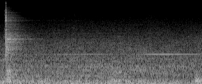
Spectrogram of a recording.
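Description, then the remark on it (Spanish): An automatic free public toilet door opening after its washing cycle has finished and the green light is on: a brief clunk at the start, then a steady mechanical whirring with a faint, thin whine running through it. No one speaks. “Ahí se abre, ¿no? La puerta.”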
